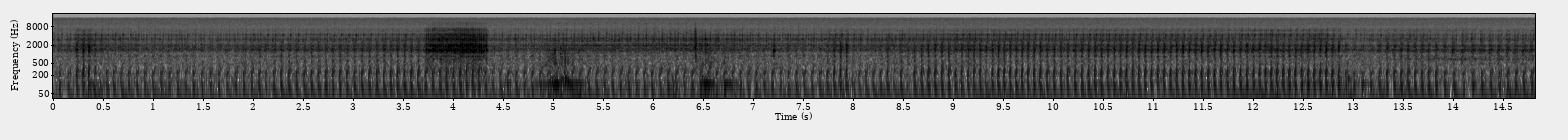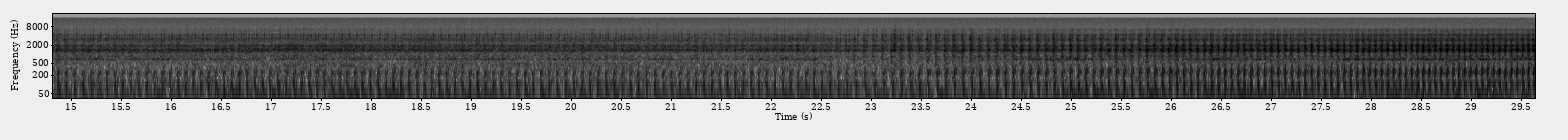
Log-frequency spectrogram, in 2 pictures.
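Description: Dirt bike engine running while riding over rough ground, growing louder over the last several seconds. A short hiss comes about four seconds in, followed by a couple of dull thumps.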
